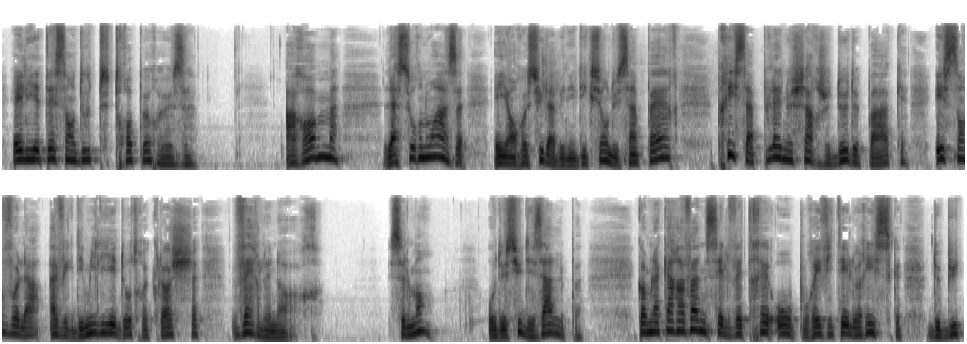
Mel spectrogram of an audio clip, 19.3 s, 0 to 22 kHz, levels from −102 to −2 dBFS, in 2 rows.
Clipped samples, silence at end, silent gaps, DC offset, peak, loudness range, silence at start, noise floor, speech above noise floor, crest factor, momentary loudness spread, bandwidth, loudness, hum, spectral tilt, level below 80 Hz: under 0.1%; 0 s; none; under 0.1%; 0 dBFS; 4 LU; 0.1 s; -68 dBFS; 51 dB; 18 dB; 10 LU; 13 kHz; -17 LUFS; none; -4.5 dB/octave; -52 dBFS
